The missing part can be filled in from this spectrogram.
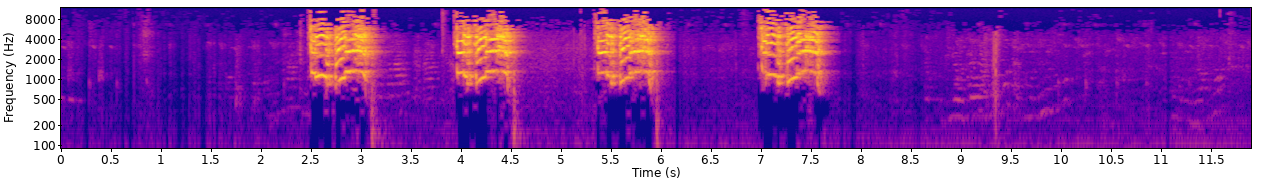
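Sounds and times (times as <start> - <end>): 
Green junglefowl crowing: 2.5 - 3.3, 3.9 - 4.7, 5.3 - 6.2, 7.0 - 7.8.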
